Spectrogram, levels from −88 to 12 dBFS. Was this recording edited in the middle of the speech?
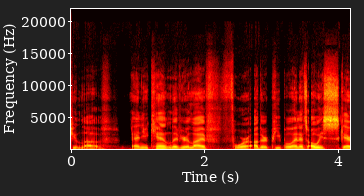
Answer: no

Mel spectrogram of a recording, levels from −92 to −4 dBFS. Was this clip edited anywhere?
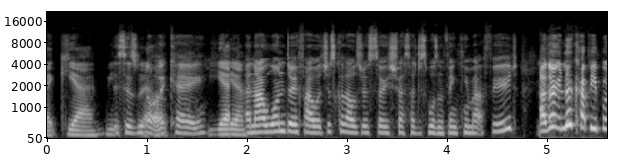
yes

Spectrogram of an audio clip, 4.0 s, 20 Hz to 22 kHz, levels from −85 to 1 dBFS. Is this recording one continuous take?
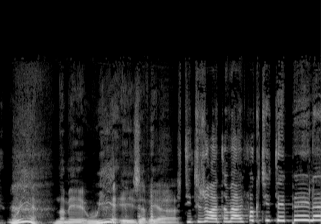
no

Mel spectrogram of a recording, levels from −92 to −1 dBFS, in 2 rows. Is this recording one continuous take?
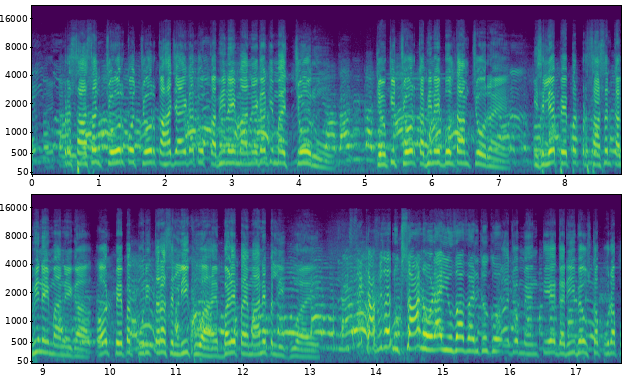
yes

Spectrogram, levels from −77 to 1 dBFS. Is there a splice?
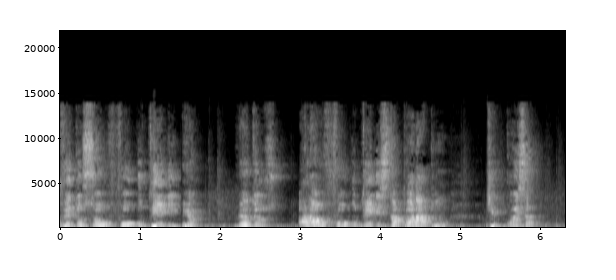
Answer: yes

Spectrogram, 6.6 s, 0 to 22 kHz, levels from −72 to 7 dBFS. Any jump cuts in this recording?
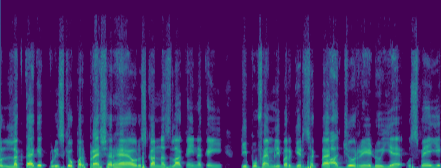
yes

